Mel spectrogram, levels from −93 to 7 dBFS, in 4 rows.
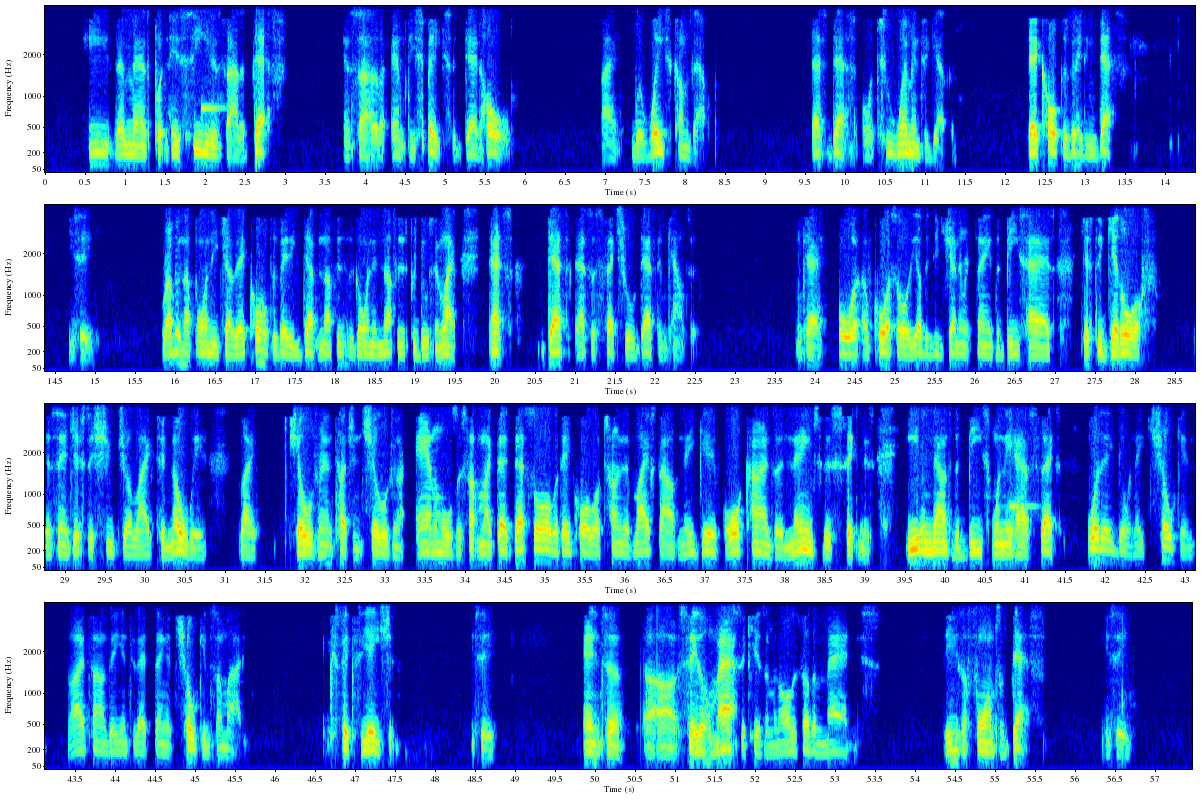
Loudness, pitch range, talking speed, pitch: -33 LUFS, 85-95 Hz, 160 wpm, 90 Hz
